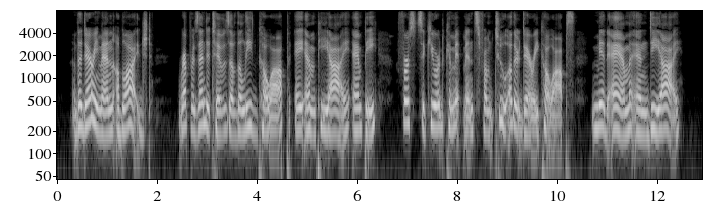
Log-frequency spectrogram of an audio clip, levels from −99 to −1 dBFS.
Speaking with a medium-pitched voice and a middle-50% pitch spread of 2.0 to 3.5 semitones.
No: high, 205 Hz; average, 3.0 semitones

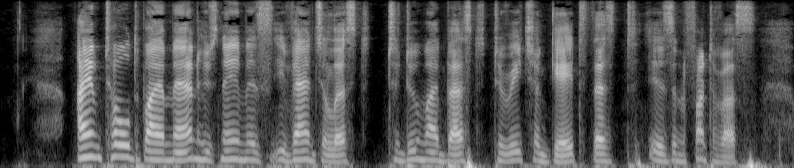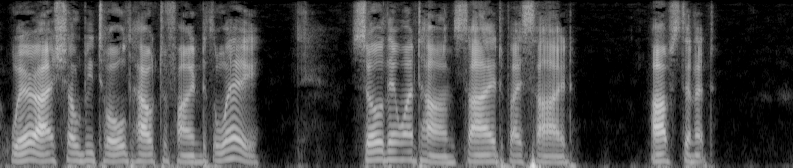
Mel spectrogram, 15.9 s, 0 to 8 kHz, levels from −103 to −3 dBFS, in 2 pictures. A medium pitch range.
Yes: average, 4.0 semitones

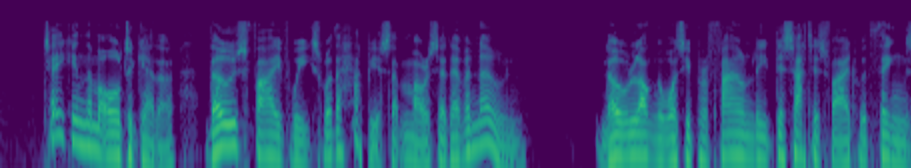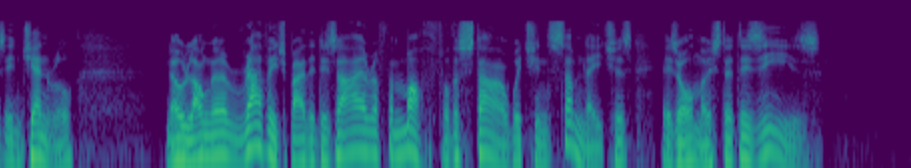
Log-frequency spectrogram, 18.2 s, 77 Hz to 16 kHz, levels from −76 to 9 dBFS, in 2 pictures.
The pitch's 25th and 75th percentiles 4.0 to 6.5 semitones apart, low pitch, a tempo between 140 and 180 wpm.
Yes: average, 4.5 semitones; low, 105 Hz; average, 150 wpm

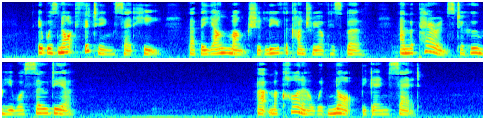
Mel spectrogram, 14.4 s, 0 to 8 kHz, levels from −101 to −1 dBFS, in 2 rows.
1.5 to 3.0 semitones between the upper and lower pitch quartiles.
No: average, 3.5 semitones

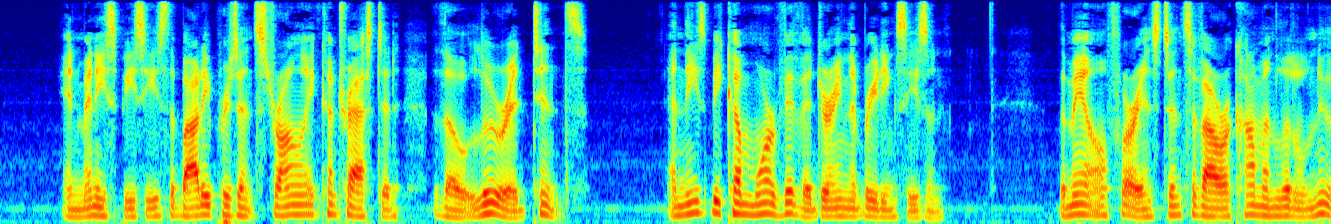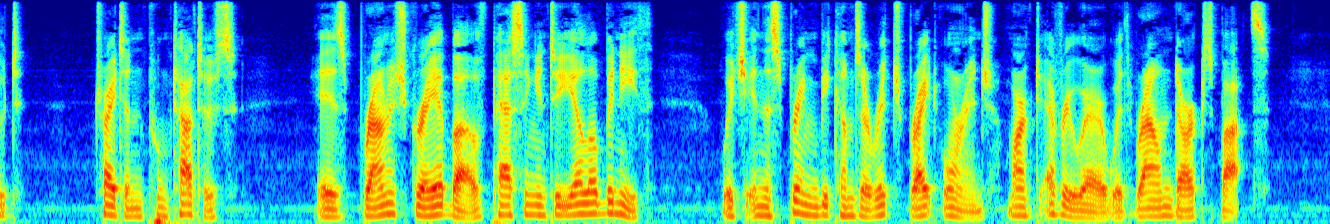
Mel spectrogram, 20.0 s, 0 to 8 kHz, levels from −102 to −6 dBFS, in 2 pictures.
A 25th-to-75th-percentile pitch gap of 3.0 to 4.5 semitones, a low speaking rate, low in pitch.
No: average, 3.6 semitones; average, 160 wpm; low, 120 Hz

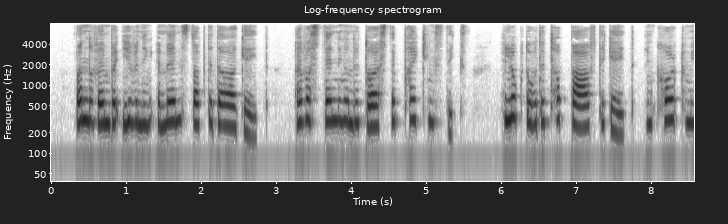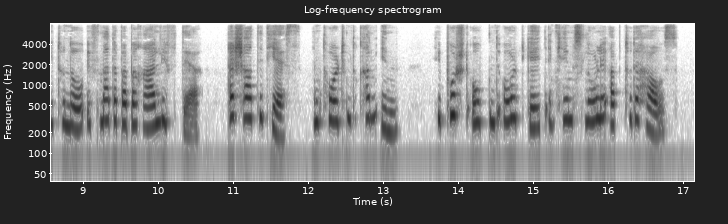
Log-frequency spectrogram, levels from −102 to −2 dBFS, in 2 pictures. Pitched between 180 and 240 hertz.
No: very high, 285 Hz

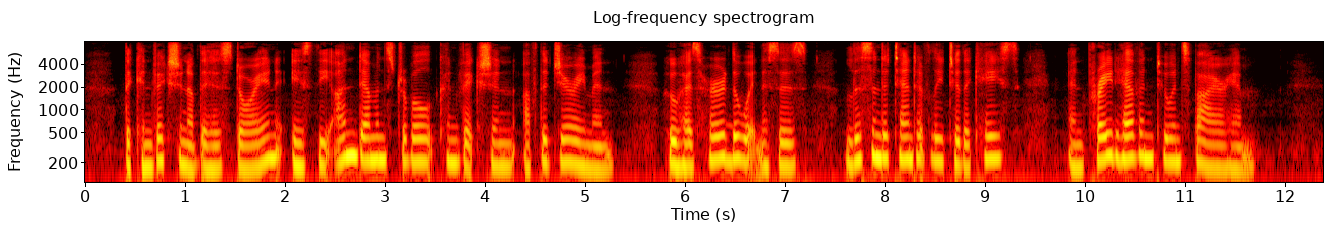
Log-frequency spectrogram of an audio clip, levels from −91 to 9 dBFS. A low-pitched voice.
No: high, 205 Hz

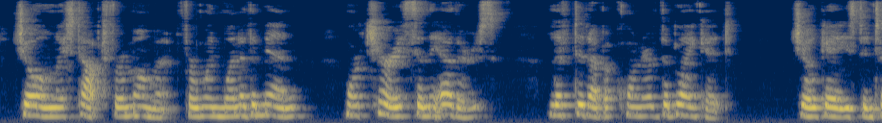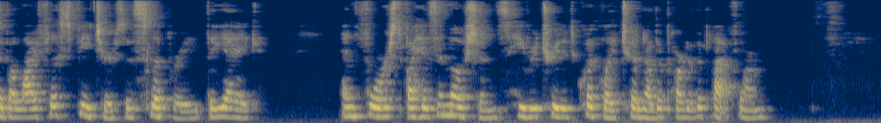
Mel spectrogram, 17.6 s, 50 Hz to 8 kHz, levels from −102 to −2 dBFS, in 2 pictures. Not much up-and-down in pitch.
Yes: narrow, 2.2 semitones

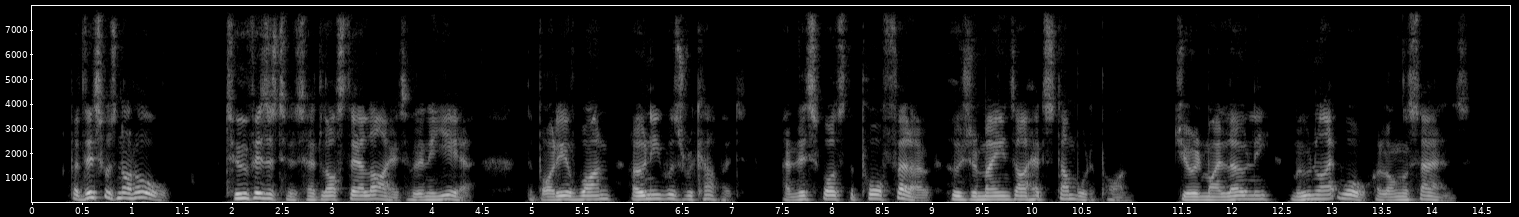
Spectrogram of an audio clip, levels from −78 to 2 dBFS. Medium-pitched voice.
Yes: medium, 145 Hz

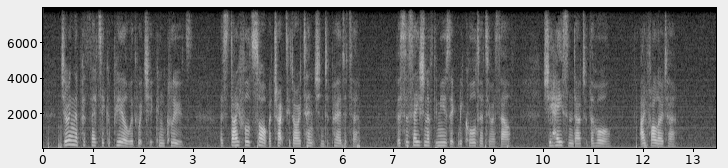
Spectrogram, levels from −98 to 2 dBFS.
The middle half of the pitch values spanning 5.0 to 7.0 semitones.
No: average, 4.3 semitones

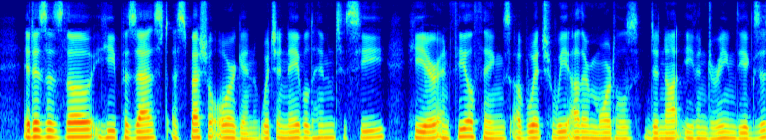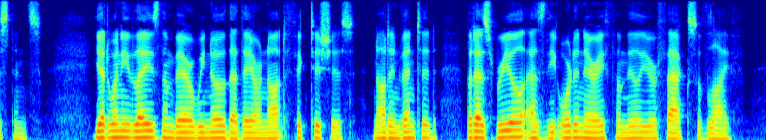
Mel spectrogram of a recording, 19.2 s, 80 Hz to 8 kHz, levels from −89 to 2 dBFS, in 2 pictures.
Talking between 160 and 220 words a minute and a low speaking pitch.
Yes: average, 170 wpm; low, 130 Hz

